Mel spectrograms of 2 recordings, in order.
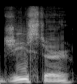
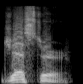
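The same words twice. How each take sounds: First: "G-ster" said with a soft zh-like G, as "zhee-ster"; "G-ster" as "zheester", the wrong way on purpose; soft G pronunciation. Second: Said in the usual way. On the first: Shown as a demonstration. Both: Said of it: "It's not G-ster".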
